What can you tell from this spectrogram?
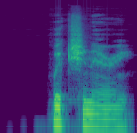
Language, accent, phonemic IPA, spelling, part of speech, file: English, Australia, /ˈwɪk.ʃə.nə.ɹiː/, Wiktionary, proper noun, En-au-Wiktionary.ogg
- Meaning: A collaborative project run by the Wikimedia Foundation to produce a free and complete dictionary in every language; the dictionaries, collectively, produced by that project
